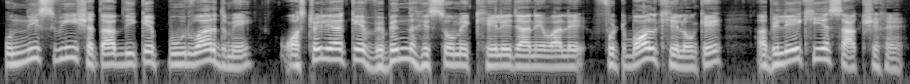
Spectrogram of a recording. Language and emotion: Hindi, neutral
